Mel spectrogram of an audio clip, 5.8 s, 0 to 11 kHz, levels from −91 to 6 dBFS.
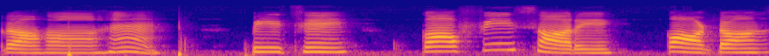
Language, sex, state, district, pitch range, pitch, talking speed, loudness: Hindi, male, Punjab, Fazilka, 215-270 Hz, 250 Hz, 75 wpm, -14 LUFS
